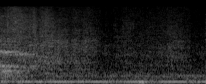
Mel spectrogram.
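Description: Quiet background between words: a faint, steady low hum with light hiss, and no distinct event.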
